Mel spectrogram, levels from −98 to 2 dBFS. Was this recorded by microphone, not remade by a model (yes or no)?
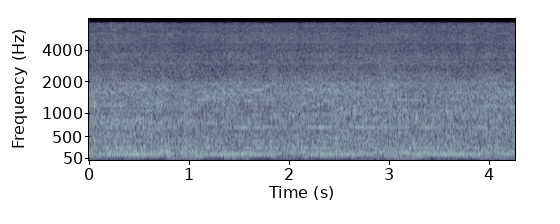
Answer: no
